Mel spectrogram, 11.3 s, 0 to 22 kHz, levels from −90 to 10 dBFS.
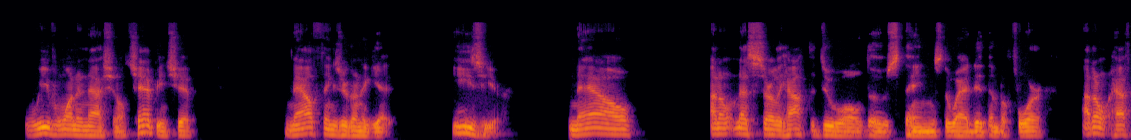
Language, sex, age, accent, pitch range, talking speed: English, male, 40-59, American, 90-115 Hz, 165 wpm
